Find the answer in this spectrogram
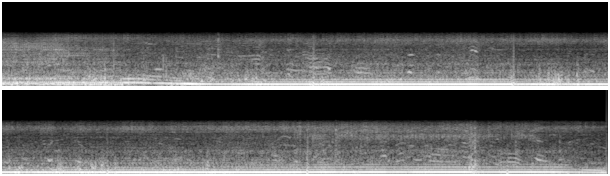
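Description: Portable fire pump engine running at high revs, dropping to a lower steady speed about two seconds in and holding there while it pumps water out through the hose lines.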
